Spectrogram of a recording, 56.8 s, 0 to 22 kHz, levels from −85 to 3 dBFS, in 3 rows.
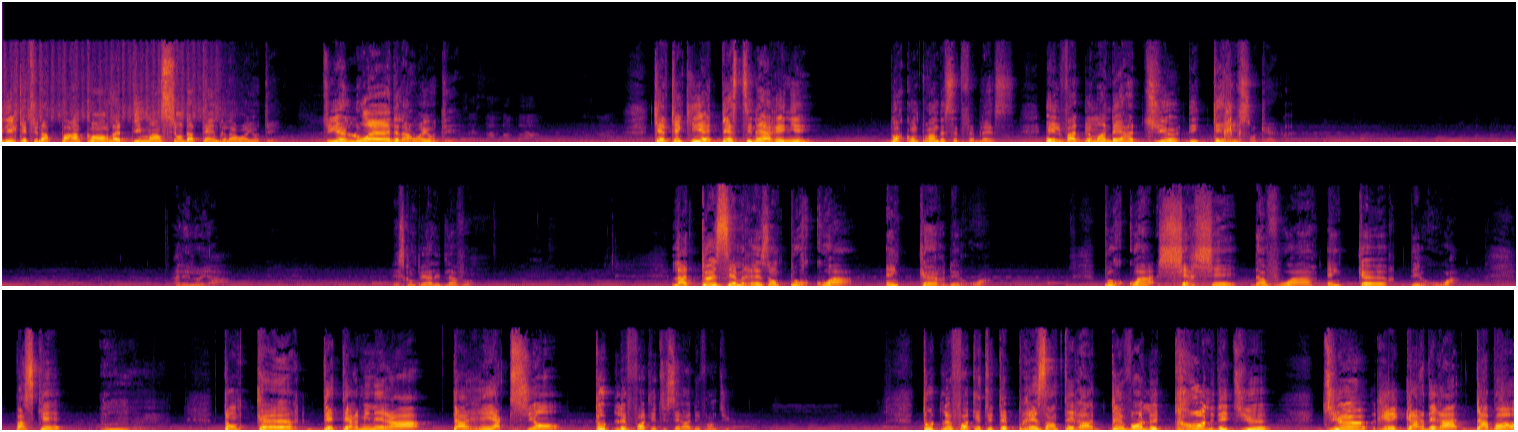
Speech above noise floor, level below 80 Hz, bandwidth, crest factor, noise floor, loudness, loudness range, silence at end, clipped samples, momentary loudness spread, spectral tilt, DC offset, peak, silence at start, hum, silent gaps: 31 dB; -58 dBFS; 16 kHz; 16 dB; -48 dBFS; -18 LUFS; 13 LU; 0 s; under 0.1%; 17 LU; -5 dB/octave; under 0.1%; -4 dBFS; 0 s; none; none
